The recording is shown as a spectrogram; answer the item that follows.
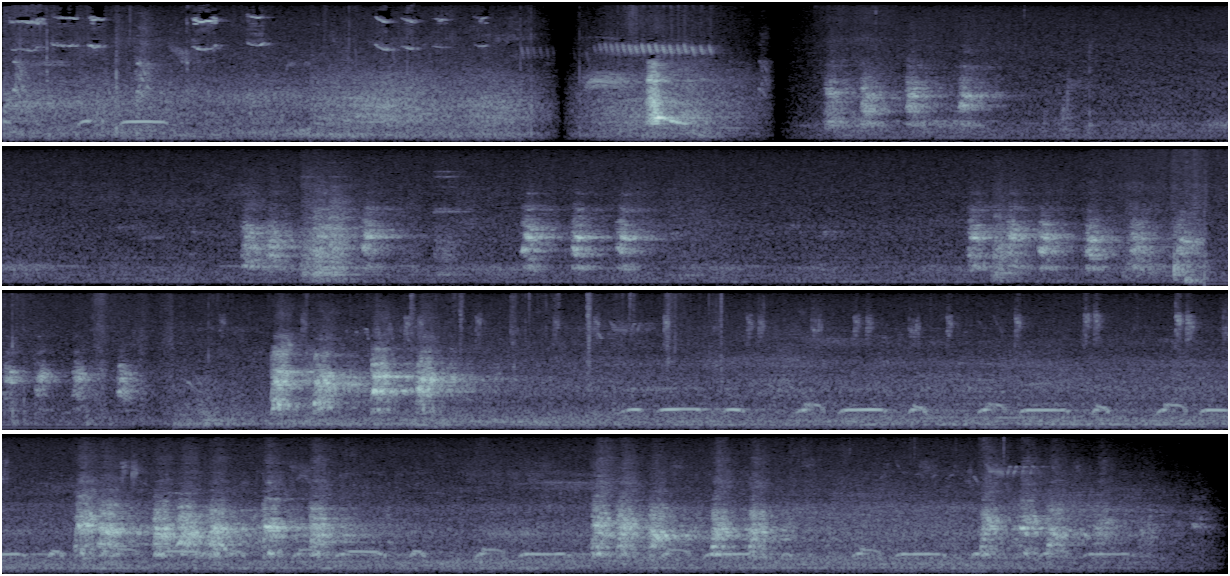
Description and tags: A dog barking and birds singing in the garden.
animal, animals, bark, barking, birds, dog, field-recording, nature, pet, pets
